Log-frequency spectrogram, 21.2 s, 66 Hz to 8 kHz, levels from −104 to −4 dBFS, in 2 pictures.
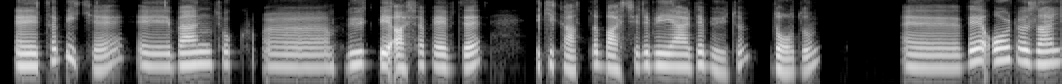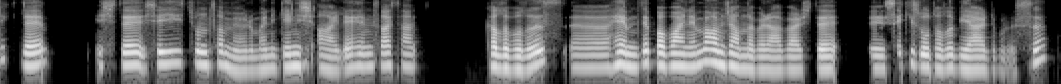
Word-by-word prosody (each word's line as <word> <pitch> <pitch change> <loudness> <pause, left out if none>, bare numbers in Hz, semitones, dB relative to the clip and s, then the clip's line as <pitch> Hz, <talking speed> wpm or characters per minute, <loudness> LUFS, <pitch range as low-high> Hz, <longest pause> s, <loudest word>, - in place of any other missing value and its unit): Eee, 185 0 +5
tabii 245 - -3
ki, 190 - -5
eee, 185 -1 -2
ben 200 +2 +4
çok, 205 0 -10
ııı, 180 -1 -5
büyük 210 +2 -1
bir 180 -3 +7
ahşap 190 +3 -2
evde 175 +4 +2 0.5
2 205 - -6
katlı 180 +4 -4
bahçeli 180 +3 0
bir 195 - +2
yerde 185 +1 +2
büyüdüm, 160 - -8 0.2
doğdum. 155 - 0 0.8
Eee, 170 -1 -3
ve 245 +2 +7
orada 255 +2 +4
özellikle, 220 -2 +2 0.5
işte, 200 -1 +1
şeyi, 210 +6 +1
hiç 220 0 -15
unutamıyorum, 185 -8 -1
hani, 160 +1 -5
geniş 185 +4 0
aile 165 +1 -3
hem 185 0 -3
zaten 190 -2 -3 0.7
kalabalığız, 175 +7 +2
eee, 170 0 -5
hem 190 -3 +3
de 220 -1 +1
babaannem 190 +1 +4
ve - - +5
amcamla 185 -8 +3
beraber, 155 0 -2
işte, 155 0 0 0.3
eee, 165 -1 -3
8 195 +3 -6
odalı 170 -1 0
bir 165 - -3
yerdi 155 -1 -1
burası. 230 - -5
185 Hz, 130 wpm, -22 LUFS, 170-205 Hz, 0.8 s, bir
